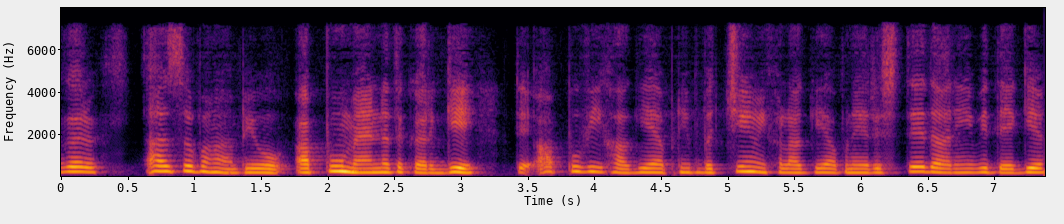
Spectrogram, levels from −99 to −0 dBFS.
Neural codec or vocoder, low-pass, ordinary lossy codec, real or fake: codec, 24 kHz, 0.9 kbps, DualCodec; 7.2 kHz; MP3, 64 kbps; fake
